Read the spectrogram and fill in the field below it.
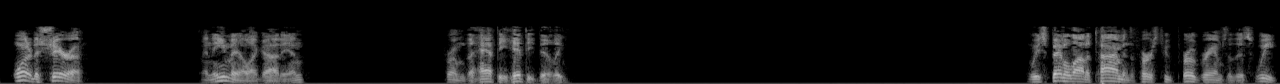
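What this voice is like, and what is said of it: Exaggerated cornpone rural accent. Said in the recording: “can I give up the cornpone accent yet?”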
